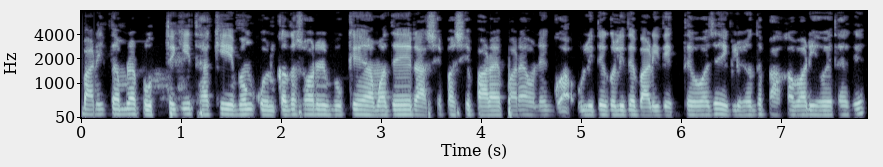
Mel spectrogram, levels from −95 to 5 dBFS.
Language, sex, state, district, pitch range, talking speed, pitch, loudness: Bengali, male, West Bengal, North 24 Parganas, 125-135 Hz, 185 wpm, 125 Hz, -17 LUFS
